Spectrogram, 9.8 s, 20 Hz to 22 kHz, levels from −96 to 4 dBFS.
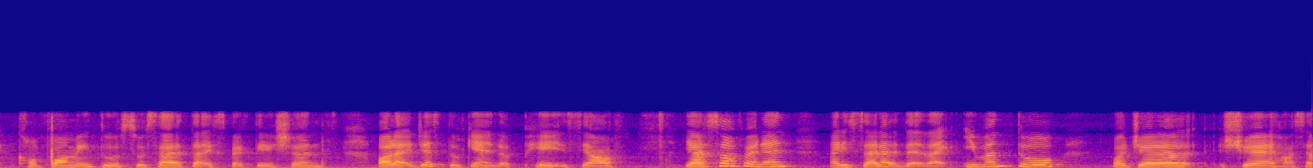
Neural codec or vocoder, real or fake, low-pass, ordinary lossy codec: none; real; 7.2 kHz; none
